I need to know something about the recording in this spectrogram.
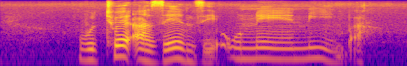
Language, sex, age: Xhosa, male, 35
